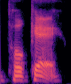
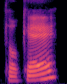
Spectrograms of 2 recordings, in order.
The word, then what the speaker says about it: toque: That's why we make the C into a Q and add a U, because the U again is silent. So for example, tocar, to play, whether it's an instrument or tocar isn't to touch. So the yo form would be toque.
